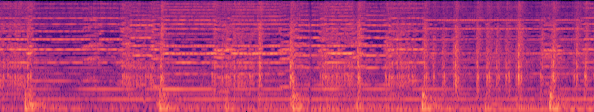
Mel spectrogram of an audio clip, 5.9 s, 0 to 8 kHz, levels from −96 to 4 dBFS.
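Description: Short concealed packet loss at 1.44, 2.55 and 3.09 s: about 20 ms of audio failed to arrive each time, so the receiver extended the preceding sound and blended back, leaving brief smears or wobbles.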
